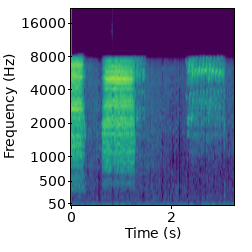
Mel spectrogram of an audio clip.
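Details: Barn owl at a nest in the Netherlands, recorded 19 September 2019 at 05:28 during feeding: long harsh hissing screeches, two loud bursts followed by a softer pulsing rasp.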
